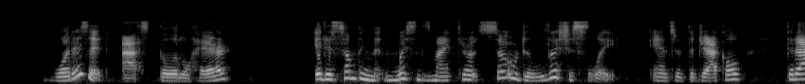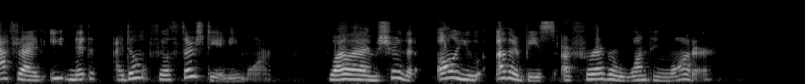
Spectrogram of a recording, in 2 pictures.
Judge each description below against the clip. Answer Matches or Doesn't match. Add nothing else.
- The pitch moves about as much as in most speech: Doesn't match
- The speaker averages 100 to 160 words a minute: Doesn't match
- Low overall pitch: Doesn't match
